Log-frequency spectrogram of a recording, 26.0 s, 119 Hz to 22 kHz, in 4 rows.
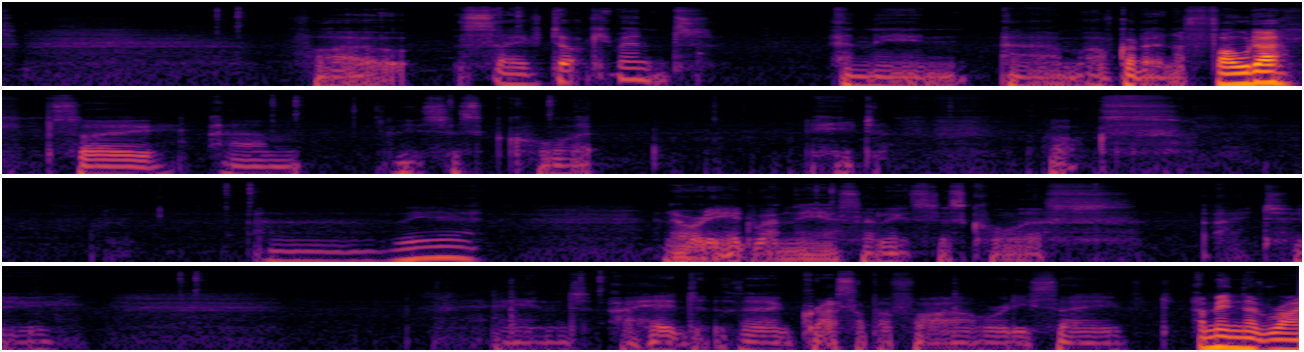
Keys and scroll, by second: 9.8-12.8 typing, 18.1-19.6 typing.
